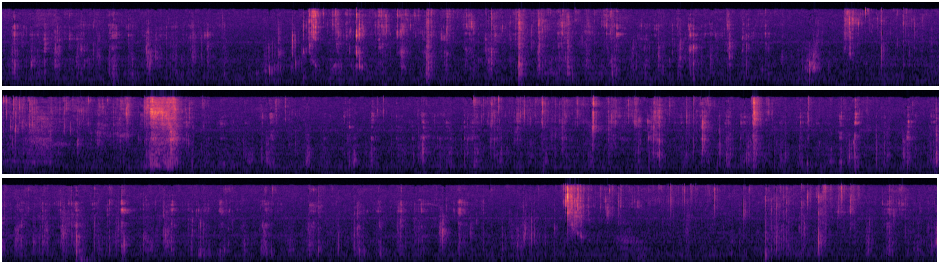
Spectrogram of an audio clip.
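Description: Close-miked biting and chewing of a sauce-glazed roasted chicken drumstick, with many short wet mouth clicks and smacks. About eleven seconds in there is one louder, longer burst of noise.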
